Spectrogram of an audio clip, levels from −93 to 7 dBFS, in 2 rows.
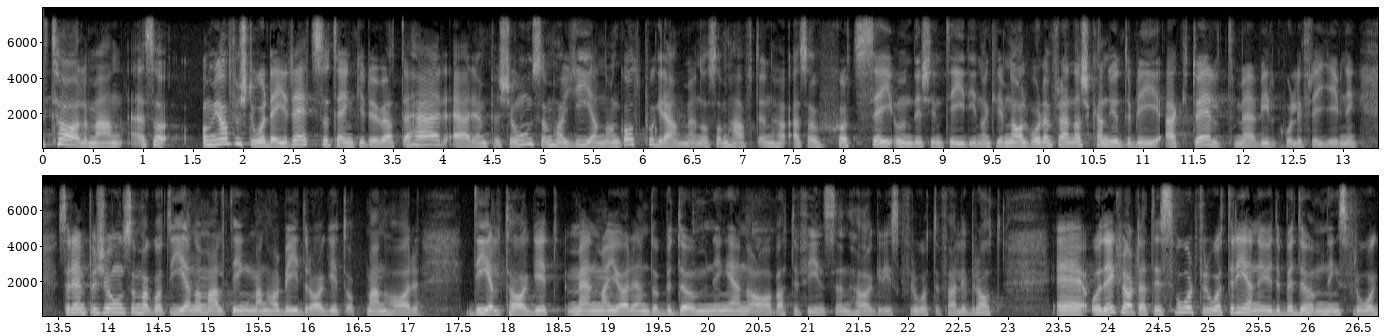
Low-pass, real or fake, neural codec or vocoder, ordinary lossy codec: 7.2 kHz; real; none; none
